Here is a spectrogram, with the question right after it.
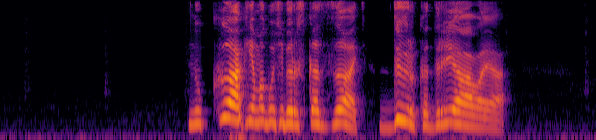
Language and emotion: Russian, angry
